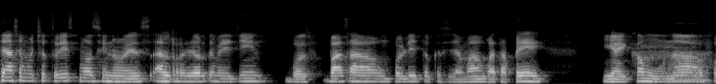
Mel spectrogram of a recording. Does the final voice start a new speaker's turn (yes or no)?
no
